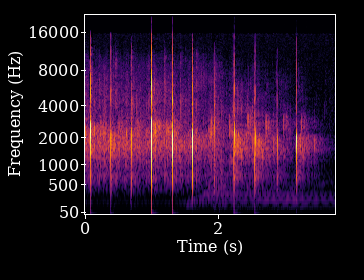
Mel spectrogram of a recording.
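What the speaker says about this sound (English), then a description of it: "a round of applause for Maqasa and FIS Global" Applause rings out at a financial capital markets forum after a memorandum of understanding signing, a sparse, crisp run of about a dozen individual claps spaced evenly and fading out near the end, with no talk over it.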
